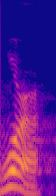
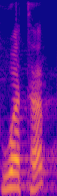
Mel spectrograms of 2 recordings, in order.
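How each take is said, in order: First: The middle t sound is dropped or softened. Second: The middle t sound is clearly pronounced. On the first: This is how native speakers say it. "but they say war" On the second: This is how learners know the word. "What we know is water"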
